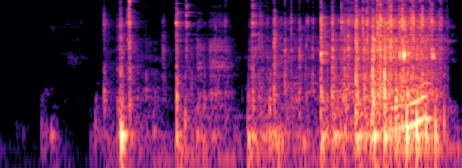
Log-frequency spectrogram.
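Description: A sewing machine stitches fabric for a top in short, close bursts of rapid clicking needle action that grow louder and more continuous toward the end.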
